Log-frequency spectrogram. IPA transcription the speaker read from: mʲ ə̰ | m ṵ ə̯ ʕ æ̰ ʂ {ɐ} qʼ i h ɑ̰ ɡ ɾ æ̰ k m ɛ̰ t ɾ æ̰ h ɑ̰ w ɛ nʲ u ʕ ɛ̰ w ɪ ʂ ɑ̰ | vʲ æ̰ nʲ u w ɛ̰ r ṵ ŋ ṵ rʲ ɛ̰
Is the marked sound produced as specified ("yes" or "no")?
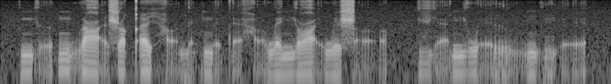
no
